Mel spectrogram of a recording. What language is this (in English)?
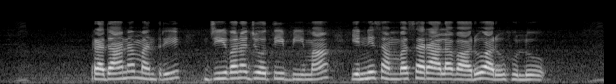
Telugu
